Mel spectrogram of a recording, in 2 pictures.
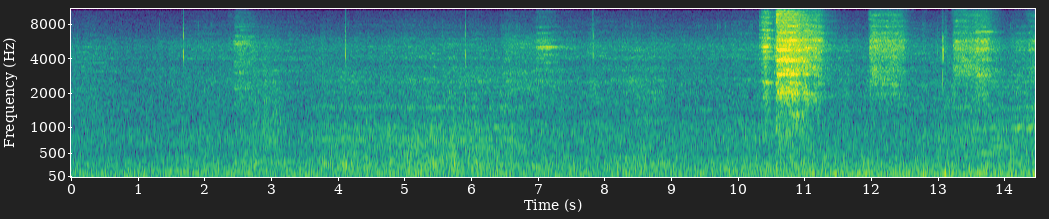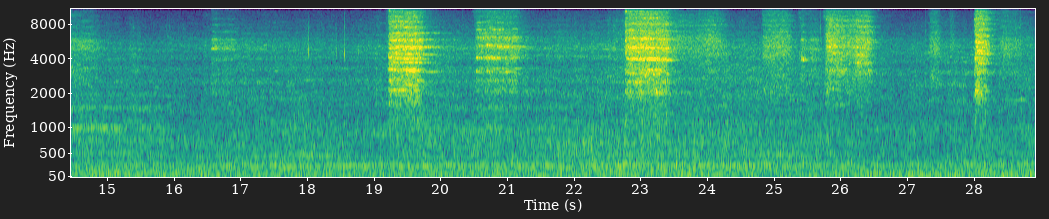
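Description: Double-stack intermodal freight train rolling past: a steady rumble of the well cars on the rails, cut by repeated sharp, high-pitched metallic squeals several times. The loudest squeals come about a third of the way through and twice more around two-thirds of the way.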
